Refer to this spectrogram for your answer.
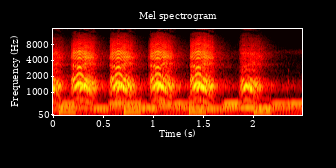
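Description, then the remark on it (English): Five loud, harsh crow caws in a steady rhythm, each a rasping burst about half a second apart, with no talking. “And then, oh, look at those crows.”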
